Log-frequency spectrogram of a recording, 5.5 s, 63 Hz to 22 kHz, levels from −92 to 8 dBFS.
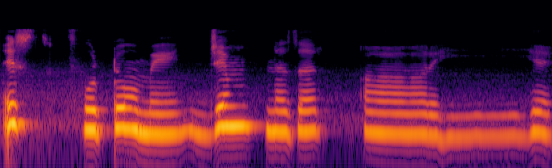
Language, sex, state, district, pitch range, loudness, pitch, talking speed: Hindi, female, Madhya Pradesh, Umaria, 210-270 Hz, -17 LUFS, 230 Hz, 85 wpm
